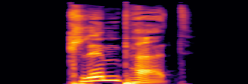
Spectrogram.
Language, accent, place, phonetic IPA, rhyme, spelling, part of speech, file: German, Germany, Berlin, [ˈklɪmpɐt], -ɪmpɐt, klimpert, verb, De-klimpert.ogg
- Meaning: inflection of klimpern: 1. second-person plural present 2. third-person singular present 3. plural imperative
